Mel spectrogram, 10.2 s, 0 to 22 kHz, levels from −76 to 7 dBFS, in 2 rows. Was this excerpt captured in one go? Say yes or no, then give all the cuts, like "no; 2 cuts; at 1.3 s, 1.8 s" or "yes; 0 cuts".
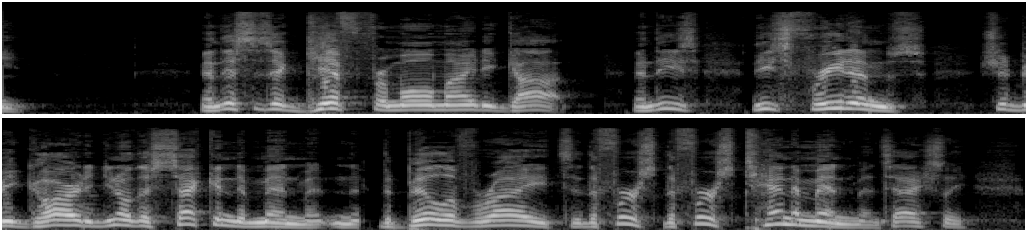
no; 2 cuts; at 6.9 s, 8.4 s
